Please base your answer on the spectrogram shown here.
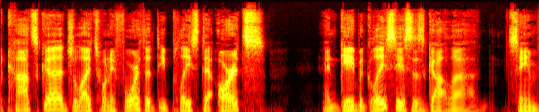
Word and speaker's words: Place des Arts: He'll be at the Place des Arts, which is how you pronounce it.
